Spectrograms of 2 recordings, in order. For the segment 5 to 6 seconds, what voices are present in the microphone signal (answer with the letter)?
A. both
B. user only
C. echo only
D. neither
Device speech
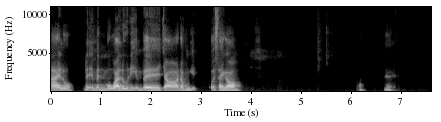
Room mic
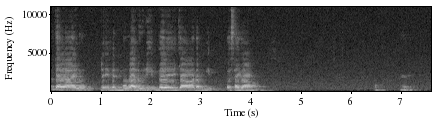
D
